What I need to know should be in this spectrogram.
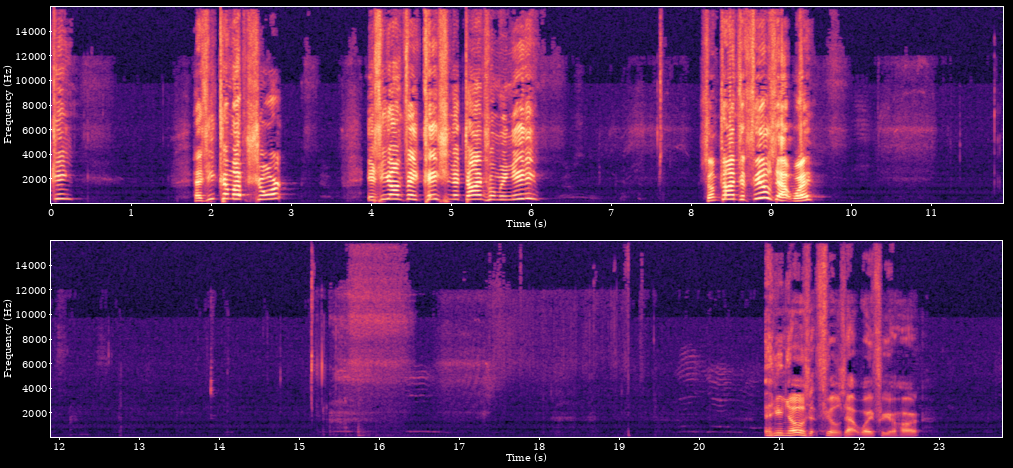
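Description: An older man speaks through a microphone in short phrases with long pauses.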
